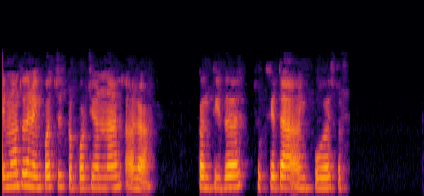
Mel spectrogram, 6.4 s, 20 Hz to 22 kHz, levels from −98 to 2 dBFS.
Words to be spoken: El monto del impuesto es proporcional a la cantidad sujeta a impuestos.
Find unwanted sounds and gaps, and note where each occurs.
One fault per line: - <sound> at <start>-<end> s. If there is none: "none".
none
